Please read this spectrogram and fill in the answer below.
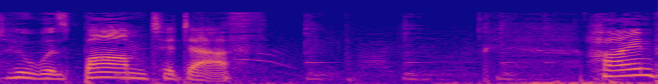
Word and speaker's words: Hind: They unfurled a banner reading Hind's Hall, renaming Hamilton after Hind Rajab, a Palestinian boy.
